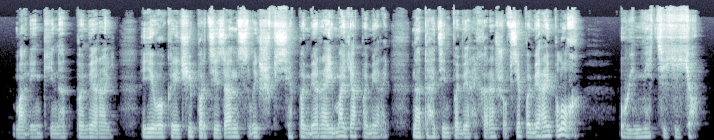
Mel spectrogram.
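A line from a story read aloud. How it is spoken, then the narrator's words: Loud whisper. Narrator (Russian): китаец успел сказать со двора громким шепотом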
